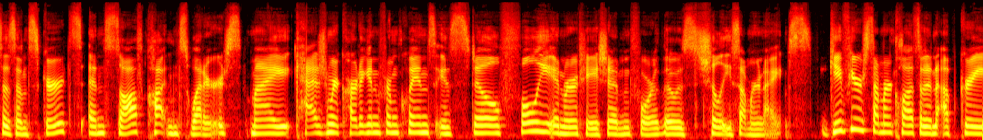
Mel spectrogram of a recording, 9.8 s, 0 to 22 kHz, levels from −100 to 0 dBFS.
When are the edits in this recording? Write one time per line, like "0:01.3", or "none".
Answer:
0:02.4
